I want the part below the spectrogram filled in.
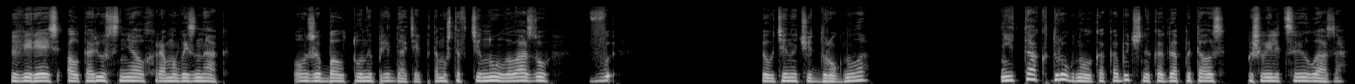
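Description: An audiobook narrator with a mid-pitched voice, reading in a measured, dramatic way. The sound is dry and close. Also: a little mellow, no room sound.

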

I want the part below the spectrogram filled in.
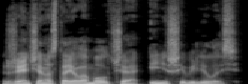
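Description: A man narrating a fantasy audiobook in a measured, even reading. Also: fairly low pitch, no echo.

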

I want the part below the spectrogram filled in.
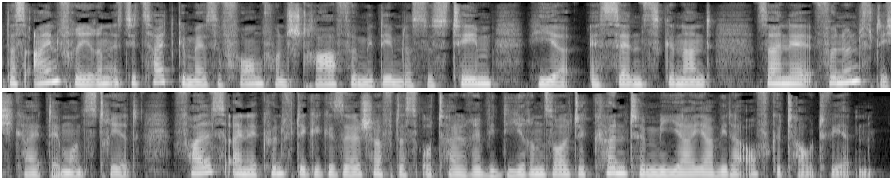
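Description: A woman radio critic reads a scripted theatre review, articulate, measured, and pointed. Her voice sits low and has a darkish tone.

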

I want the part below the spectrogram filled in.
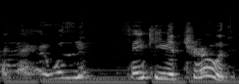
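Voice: mid-range voice, very animated, unhurried, muffled recording, soft background music. A player voicing a stammering, regretful retired star. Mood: hesitant regret. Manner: stammering, hesitant. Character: regretful retired male celebrity, hesitant.

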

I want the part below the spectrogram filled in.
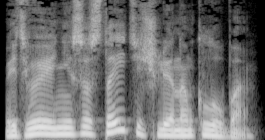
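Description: A man reading aloud, voicing a stiff, formal gentleman of a club who politely insists. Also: mid-range voice, sing-song, normal speed, dry recording, clean studio sound, lightly acted. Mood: stiffly formal.

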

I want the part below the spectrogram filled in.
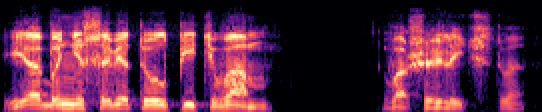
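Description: A man voicing a shrewd male royal guardian who speaks with measured, elaborate politeness, in a dry, slightly dull audiobook recording. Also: on the low side, big pitch swings, no room sound. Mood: courtly.

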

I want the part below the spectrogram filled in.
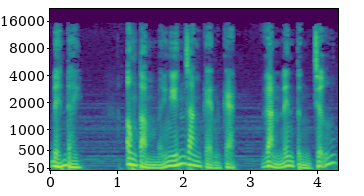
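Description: Slow, expressive male horror narrator. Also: low-pitched, slightly rough, no room sound, soft background music. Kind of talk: dramatic horror story narration.

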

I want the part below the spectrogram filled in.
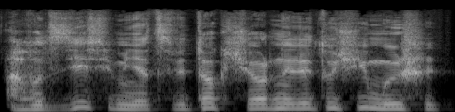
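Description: A man's voice: medium pitch, little pitch movement, brisk, voice pushed up, lightly acted. A man voicing an older woman, a proud amateur gardener who boasts and fusses over her plants. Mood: boastful. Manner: boastful, fussy.

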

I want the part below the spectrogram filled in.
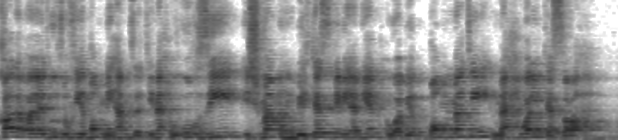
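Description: A man teaching a class on Quran recitation rules. He explains step by step, slowly drawing out sounds to demonstrate and often checking with his students. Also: sits high, pushed and bright. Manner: keeps checking understanding with quick questions to students. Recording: echoey room, voice from a distance, faint noise.

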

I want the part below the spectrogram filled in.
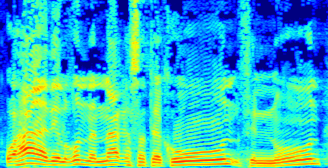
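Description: High-voiced man teaching in a hall. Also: animated. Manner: asks the listener questions and demonstrates sounds slowly. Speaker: tajweed teacher. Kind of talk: recorded lesson explaining recitation rules.

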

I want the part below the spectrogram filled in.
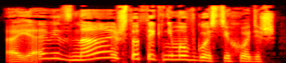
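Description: A woman's voice: high voice, very animated, moderate pace, dry recording, studio quality, pitched above the performer's own voice. A woman voicing a drunk, pushy male police captain who keeps prying, in an audiobook reading. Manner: prying, slurring, swaggering.

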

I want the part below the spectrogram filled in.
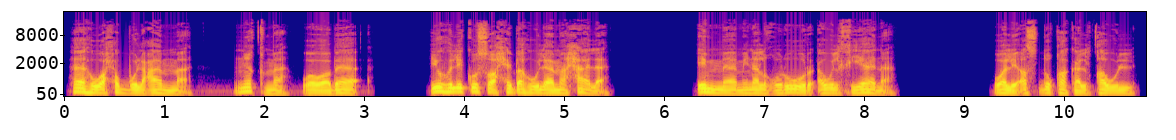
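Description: A man narrating a novel in a steady, reflective audiobook reading. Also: fairly low pitch, dry recording, clean studio sound.

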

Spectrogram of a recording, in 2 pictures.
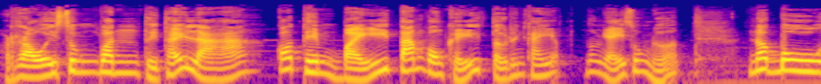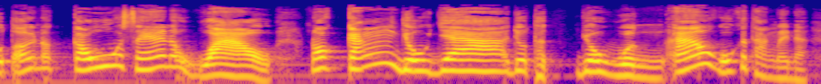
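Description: A woman telling a ghost story in a lively, vivid way with a Southern Vietnamese accent. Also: medium pitch, moderate pace. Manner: lively, vivid, sound-effect words.

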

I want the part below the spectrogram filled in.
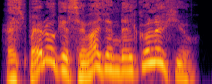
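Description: A male narrator plays a serene old headmaster, measured and gently firm. His voice sits higher, lively and a bit husky, in a dry close recording. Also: no room sound, exaggerated voice. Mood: calm.

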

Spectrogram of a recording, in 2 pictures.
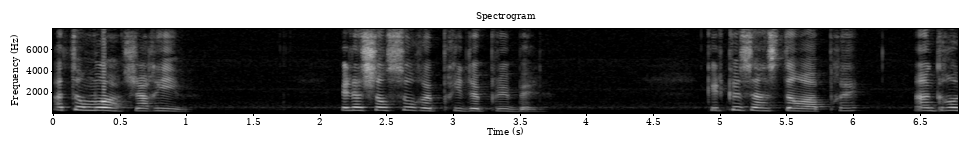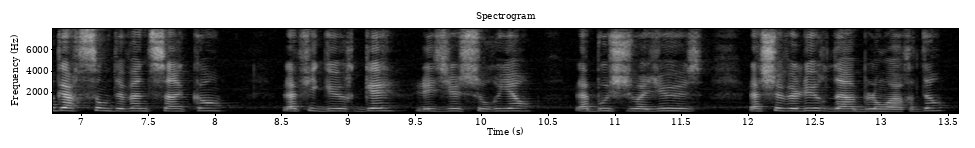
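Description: Woman narrator, audiobook, classic novel, steady phrasing, fairly high voice. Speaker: audiobook reader.

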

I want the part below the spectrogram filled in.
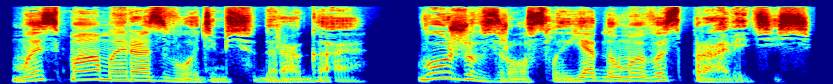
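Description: A woman voicing a tired, bitter older husband who speaks slowly and low in an audiobook story. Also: sing-song, gravelly, a bit bright, slightly rough, dry recording, clean studio sound, exaggerated voice. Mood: weary. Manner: tired, slow, low and resigned.

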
